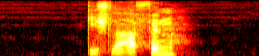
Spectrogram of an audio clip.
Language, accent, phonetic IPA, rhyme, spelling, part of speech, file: German, Austria, [ɡəˈʃlaːfn̩], -aːfn̩, geschlafen, verb, De-at-geschlafen.ogg
- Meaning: past participle of schlafen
